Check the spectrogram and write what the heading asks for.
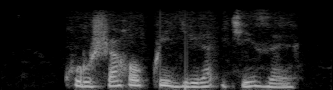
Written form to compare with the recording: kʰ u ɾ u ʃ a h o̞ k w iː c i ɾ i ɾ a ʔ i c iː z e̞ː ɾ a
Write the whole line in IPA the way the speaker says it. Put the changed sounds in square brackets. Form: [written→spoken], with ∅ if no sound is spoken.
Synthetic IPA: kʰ u ɾ u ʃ a h o̞ k w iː [c→ɟ] i ɾ i ɾ a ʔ i c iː z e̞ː ɾ [a→e]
